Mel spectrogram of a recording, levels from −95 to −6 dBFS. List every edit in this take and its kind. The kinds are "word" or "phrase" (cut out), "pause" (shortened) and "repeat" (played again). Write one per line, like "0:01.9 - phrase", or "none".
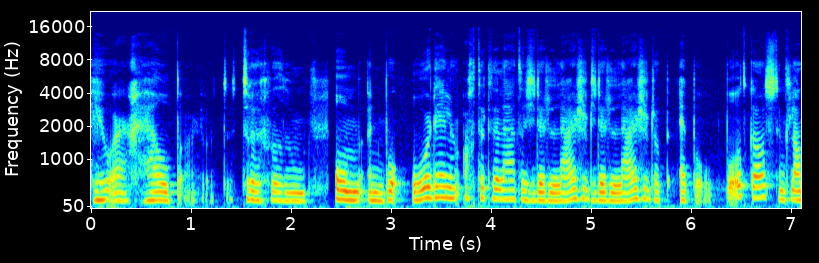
0:01.1 - word
0:02.4 - pause
0:05.0 - repeat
